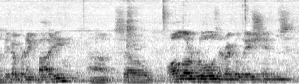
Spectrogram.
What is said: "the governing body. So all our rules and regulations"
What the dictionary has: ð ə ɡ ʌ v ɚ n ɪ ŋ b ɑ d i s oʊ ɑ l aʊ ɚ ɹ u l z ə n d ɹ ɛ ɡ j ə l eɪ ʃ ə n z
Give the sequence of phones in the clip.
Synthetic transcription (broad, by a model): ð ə ɡ ʌ v ɚ n ɪ ŋ b ɑ d i s oʊ ɑ l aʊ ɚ ɹ u l z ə n ɹ ɛ ɡ j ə l eɪ ʃ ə n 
